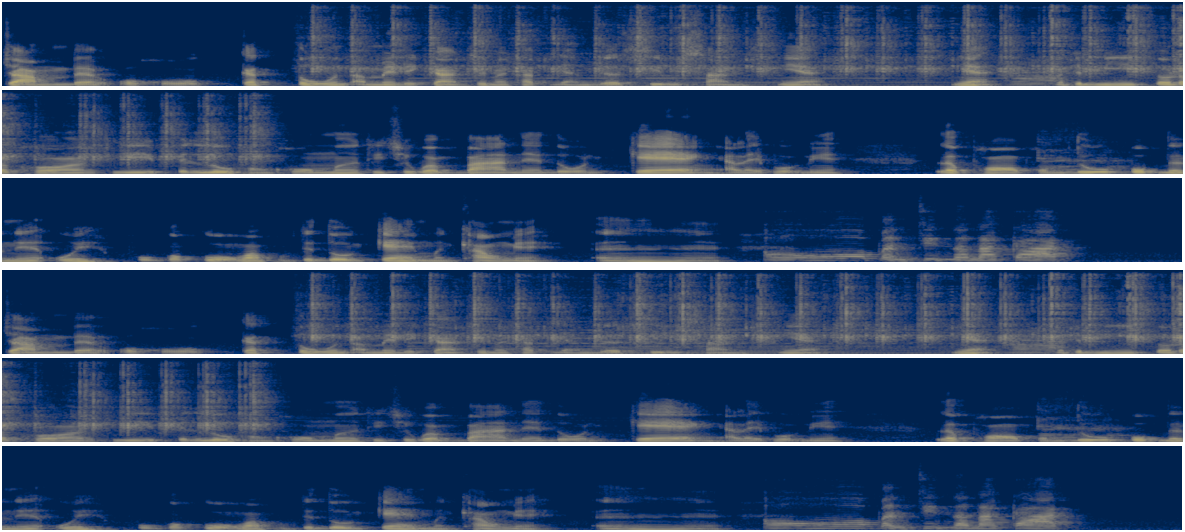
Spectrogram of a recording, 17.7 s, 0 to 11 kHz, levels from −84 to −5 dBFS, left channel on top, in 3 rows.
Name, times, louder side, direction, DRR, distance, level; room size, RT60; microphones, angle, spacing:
voice 1, 0.0-4.1 4.7-5.0 5.3-10.1 10.6-15.4, left 3 dB, 25° left, 0.3 m, -36 dB
sound 1, 1.5-7.2, right 2 dB, 20° right, 1.4 m, -42 dB
sound 2, 2.0-8.7, right 2 dB, 50° right, 0.6 m, -56 dB
voice 2, 5.0-5.3 11.1-11.5 15.6-17.1, left 1 dB, ahead, 0.7 m, -41 dB
10.0 x 5.4 x 2.7 m
head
